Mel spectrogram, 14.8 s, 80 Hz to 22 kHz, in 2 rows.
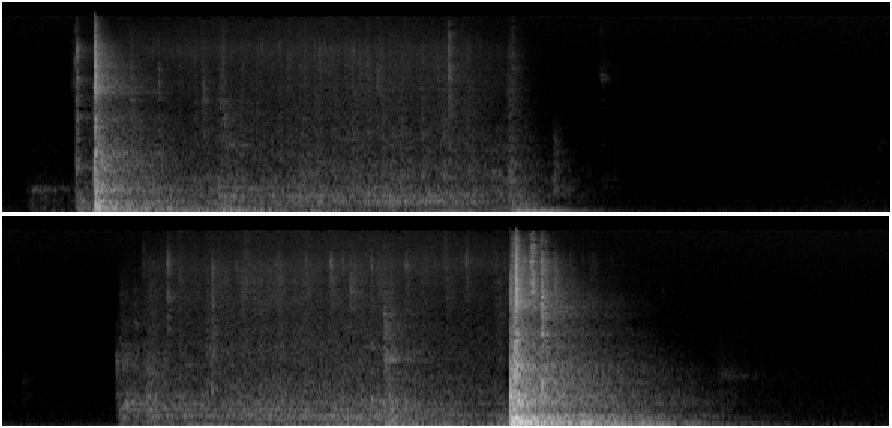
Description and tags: elevator doors open close
The sound of opening and closing elevator doors.
Recorded with the Fostex FR-2LE and the Oktava MK012 microphone.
